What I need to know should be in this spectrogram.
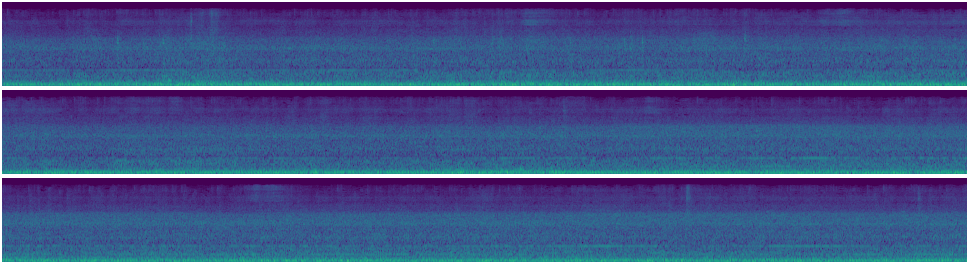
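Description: A bus engine rumbles low and steady from inside the cabin.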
